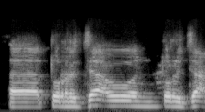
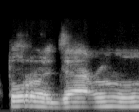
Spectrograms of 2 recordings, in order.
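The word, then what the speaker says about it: تُرْجَعُونَ: Ingat huruf ro yang sebelumnya huruf dhammah, maka ro-nya menjadi Tebal. ya betul. Ya, ro-nya menjadi tebal, makanya dibacanya bukan turja'un bukan, tapi turja'un gitu, turja'un ditebalkan.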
